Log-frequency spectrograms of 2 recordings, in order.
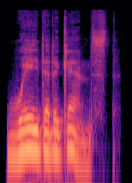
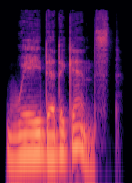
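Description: The two takes are said the same way.

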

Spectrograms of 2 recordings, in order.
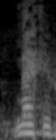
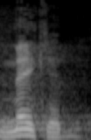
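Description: First: The word is said with Southern pronunciation. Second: The word is said with standard pronunciation. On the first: "we Southerners say things funny" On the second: "You don't say it naked"

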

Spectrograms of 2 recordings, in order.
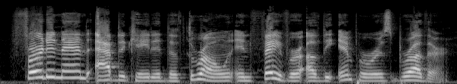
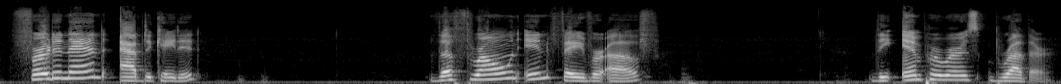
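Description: First: The sentence is said at normal speed. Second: The sentence is said slowly. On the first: "the last time at a regular pace" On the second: "this time repeat after me"

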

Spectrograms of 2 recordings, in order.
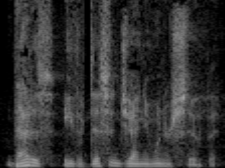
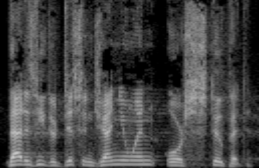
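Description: First: It is said in a polite, softened tone. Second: It is said bluntly and harshly.

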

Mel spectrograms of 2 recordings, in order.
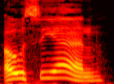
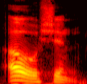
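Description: First: The last syllable has a full vowel. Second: The last syllable has a reduced schwa vowel. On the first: The speaker calls it wrong. "Instead of an ocean" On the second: The speaker calls it right.

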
